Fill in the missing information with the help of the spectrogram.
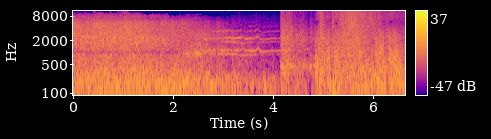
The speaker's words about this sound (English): That car totally trashed our phone booth. Most heinous.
